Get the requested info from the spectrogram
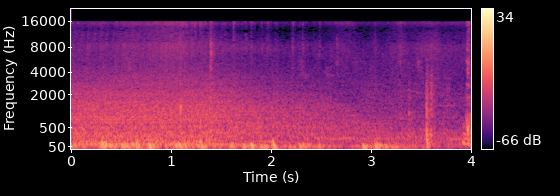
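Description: Electric fan blowing air across the microphone, a steady rush with low buffeting, that dies away through the second and third seconds as the fan, switched off through a smart plug, spins down.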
